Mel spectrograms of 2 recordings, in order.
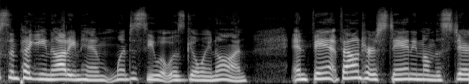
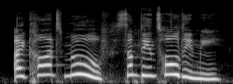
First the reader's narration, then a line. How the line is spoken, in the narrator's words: suddenly called out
